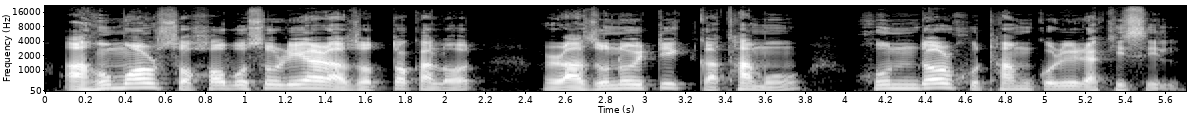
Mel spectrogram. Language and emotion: Assamese, neutral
